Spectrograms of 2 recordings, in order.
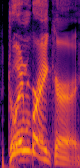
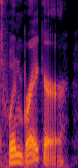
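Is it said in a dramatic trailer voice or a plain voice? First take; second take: dramatic trailer; plain. First: It is said in a dramatic movie-trailer voice. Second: It is said in a plain reading voice.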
